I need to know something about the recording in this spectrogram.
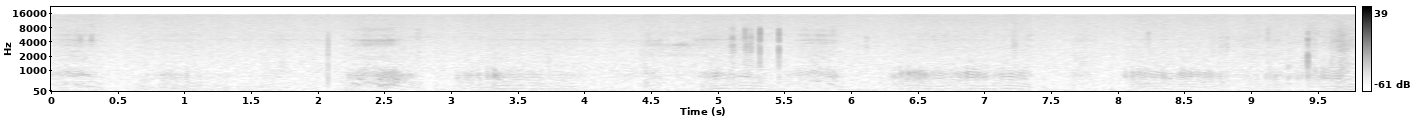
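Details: Soft, regular rumbling breaths, close to a purr, against steady background noise; light snoring.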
